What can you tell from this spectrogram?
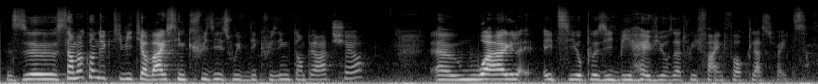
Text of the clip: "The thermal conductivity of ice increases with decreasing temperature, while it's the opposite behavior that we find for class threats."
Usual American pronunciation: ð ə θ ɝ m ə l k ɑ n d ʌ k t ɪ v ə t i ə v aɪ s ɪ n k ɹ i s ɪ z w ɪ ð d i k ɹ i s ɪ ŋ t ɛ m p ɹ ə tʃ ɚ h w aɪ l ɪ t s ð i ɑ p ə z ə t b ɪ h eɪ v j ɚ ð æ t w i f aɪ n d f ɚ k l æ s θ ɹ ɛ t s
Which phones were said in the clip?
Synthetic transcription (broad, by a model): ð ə s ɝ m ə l k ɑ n d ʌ k t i v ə t i ə v aɪ s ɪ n k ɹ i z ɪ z w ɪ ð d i k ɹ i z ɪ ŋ t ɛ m p ɹ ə tʃ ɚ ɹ w aɪ l ɪ t s ð i ɑ p ə z ə t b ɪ h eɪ v j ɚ ð æ t w i f aɪ n d f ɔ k l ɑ s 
